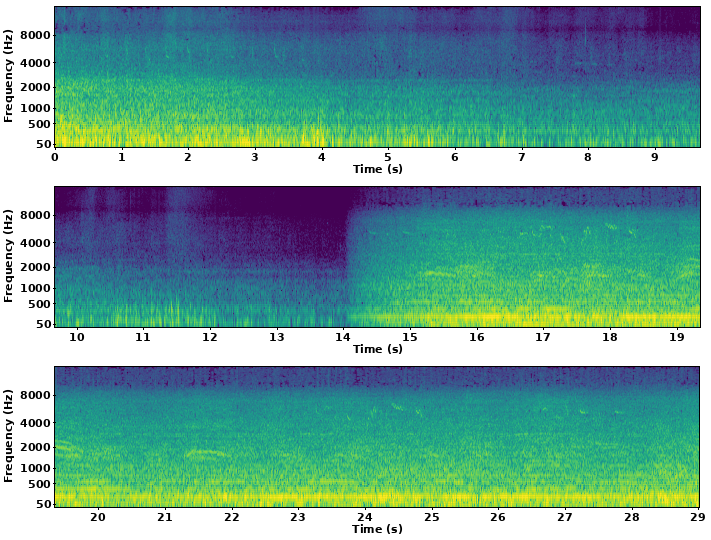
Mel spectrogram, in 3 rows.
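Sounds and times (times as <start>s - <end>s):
low rumbling hum: 14.1s - 29.0s
birds chirping and singing: 14.2s - 29.0s.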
